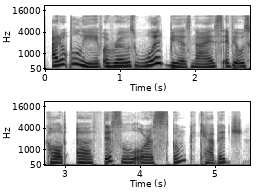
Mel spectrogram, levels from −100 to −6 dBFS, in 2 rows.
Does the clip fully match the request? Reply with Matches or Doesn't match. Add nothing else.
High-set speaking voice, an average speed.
Doesn't match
